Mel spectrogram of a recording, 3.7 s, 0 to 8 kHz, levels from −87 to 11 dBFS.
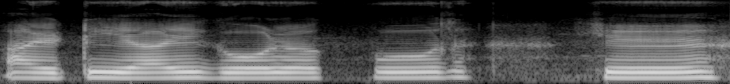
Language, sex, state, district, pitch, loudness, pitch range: Bhojpuri, male, Uttar Pradesh, Gorakhpur, 150 Hz, -11 LUFS, 145-155 Hz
